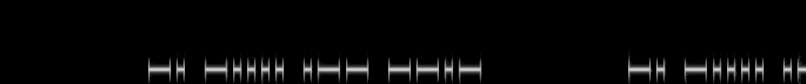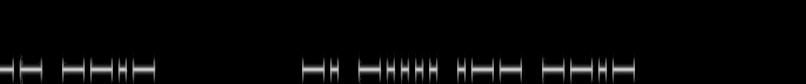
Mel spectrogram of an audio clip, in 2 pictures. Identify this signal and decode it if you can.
Morse code, heard as a keyed tone, about 17 wpm, 700 Hz. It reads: N6WQ N6WQ N6WQ
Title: USA Call Signs - 4 Characters - Repeated 3x - 17wpm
